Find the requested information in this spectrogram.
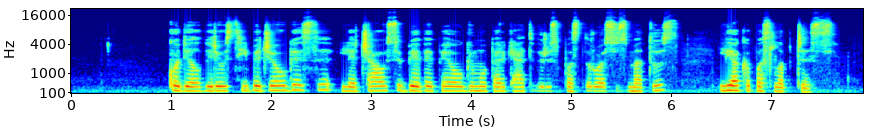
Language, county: Lithuanian, Vilnius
